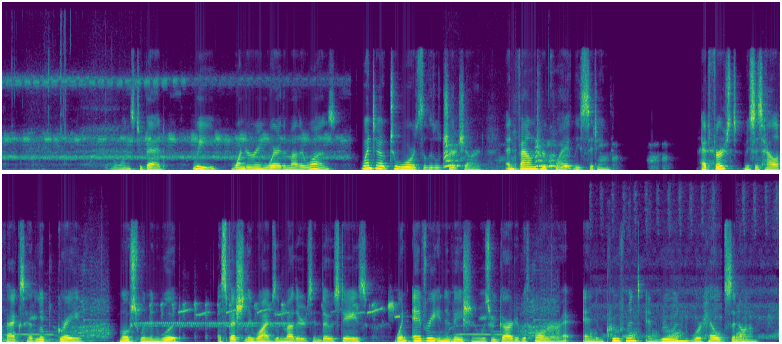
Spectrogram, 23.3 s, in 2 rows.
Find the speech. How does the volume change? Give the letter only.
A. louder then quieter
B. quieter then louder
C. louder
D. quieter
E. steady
E.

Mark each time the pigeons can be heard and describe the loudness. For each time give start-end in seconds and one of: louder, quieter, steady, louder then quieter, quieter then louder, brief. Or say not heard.
not heard.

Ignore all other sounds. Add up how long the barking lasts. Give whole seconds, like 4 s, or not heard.
2 s.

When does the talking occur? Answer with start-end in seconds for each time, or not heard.
1.6-9.2, 10.4-23.0.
